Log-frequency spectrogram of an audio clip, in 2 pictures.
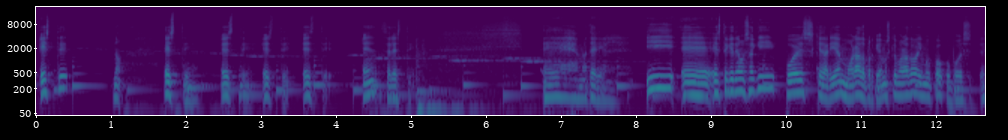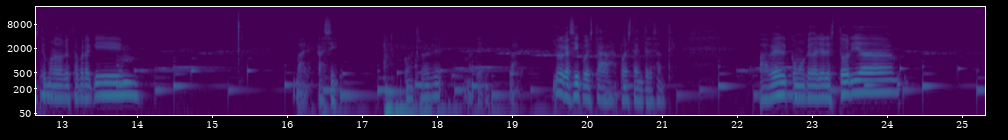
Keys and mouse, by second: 0.0 shift+right click, 1.2 right click, 1.6 right click, 2.4 shift+right click, 3.0 shift+right click, 3.5 shift+right click, 4.1 shift+right click, 5.0 ctrl+l, 8.5 right click, 9.1 right click, 12.5 shift+right click, 15.9 shift+right click, 17.3 ctrl+l, 18.9 right click, 22.0 click, 24.0 click.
